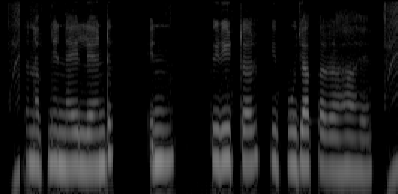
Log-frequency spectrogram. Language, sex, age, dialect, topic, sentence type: Hindi, female, 18-24, Kanauji Braj Bhasha, agriculture, statement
